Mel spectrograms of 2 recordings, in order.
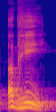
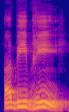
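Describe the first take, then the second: First: ابھی alone, a single "bhi": ab-hi; correct form. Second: ابھی بھی with a second "bhi" added; wrong form. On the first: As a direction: model ابھی with nothing after it. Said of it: "اس کا صحیح تلفظ ہے". (ابھی کا صحیح تلفظ، ایک ہی "بھی") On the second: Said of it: "یہ غلط تلفظ ہے". (ابھی کے بعد زائد "بھی"، غلط تلفظ) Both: Shown as a demonstration.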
